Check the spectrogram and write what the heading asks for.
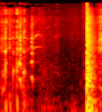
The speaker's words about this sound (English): He just for those who aren't on Twitch, he just took off his shoe and threw it at our now naked walls because we don't have Astros jerseys up.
